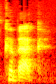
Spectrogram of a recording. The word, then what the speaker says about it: Quebec: Quebec? – No, it's Quebec. It's how it's pronounced.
